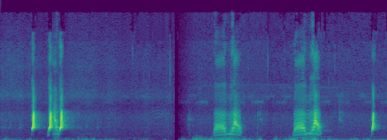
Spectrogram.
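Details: Male quail calling in a village: sharp, high clipped notes in a quick burst, then two longer raspy, buzzy calls, over a low rumbling background.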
